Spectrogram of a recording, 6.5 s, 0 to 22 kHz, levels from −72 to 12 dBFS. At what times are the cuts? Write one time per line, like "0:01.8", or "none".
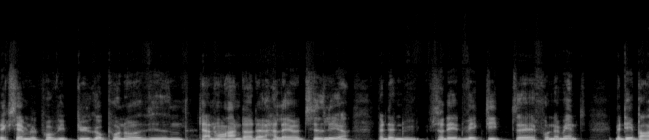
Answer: none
